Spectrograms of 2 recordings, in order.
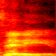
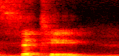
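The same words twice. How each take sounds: First: The middle consonant sounds like a soft D. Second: The middle consonant is a crisp T. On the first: This is how people casually say it locally. "We say city almost with a D sound" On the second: This is the more formal way to say it. "city is more proper"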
